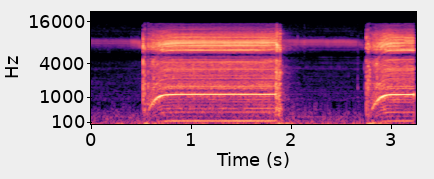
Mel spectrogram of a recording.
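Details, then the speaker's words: Old Audi A8 electric fuel pump, removed and bench-tested on 12 volts: high whir spins up, runs about a second and a half, cuts out, then restarts when moved; intermittent operation, possibly dirt or a bad pump. "this is the old pump hooked up to 12 volts when I move it around cut"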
